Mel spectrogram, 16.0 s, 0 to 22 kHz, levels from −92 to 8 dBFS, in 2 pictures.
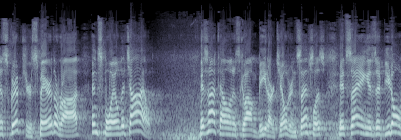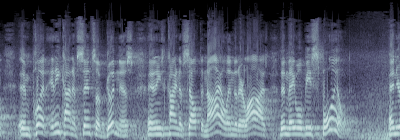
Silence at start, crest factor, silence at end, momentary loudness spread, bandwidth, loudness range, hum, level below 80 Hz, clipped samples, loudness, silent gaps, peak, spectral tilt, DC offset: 0 s; 10 dB; 0 s; 10 LU; 14 kHz; 1 LU; none; -34 dBFS; under 0.1%; -11 LUFS; none; 0 dBFS; -5 dB/octave; under 0.1%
